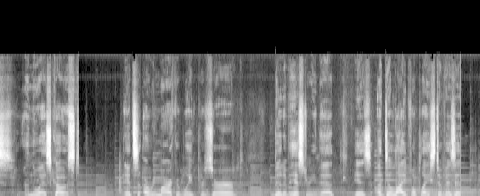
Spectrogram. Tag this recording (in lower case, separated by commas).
music, speech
